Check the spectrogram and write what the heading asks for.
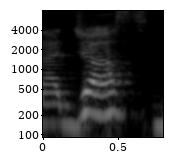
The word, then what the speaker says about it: adjust: option A is adjust even though we have the letter D in adjust D is silent it is not adjust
